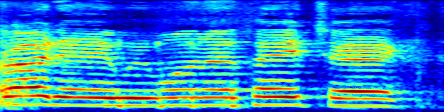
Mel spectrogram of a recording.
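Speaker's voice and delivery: high, loud, drawn-out holler; comic calling out. Acted. Survivor calling out for a Friday paycheck, comic holler. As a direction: call into an empty place, stretching it out. Acts out primitive people calling out.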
